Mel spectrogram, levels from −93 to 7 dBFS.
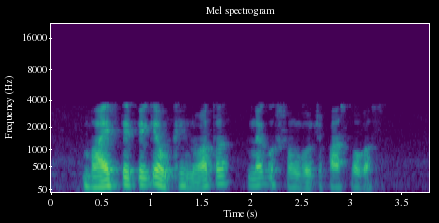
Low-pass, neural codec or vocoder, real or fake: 3.6 kHz; vocoder, 44.1 kHz, 80 mel bands, Vocos; fake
